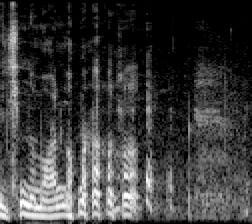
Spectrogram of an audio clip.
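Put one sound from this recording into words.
An elderly man laughs loudly up close.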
